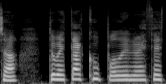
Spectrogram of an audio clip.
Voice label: "cwbl", Welsh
